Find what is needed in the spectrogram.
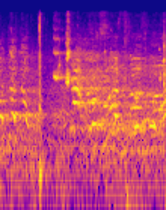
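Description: A volleyball serve: one sharp hit on the ball about half a second in, then a lighter knock, over the chatter of an arena crowd.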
